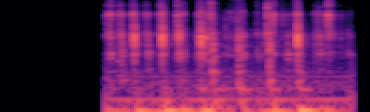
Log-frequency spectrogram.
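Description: Computer keyboard typing sound effect: a quick run of key clicks that begins under a second in and lasts about a second and a half.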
